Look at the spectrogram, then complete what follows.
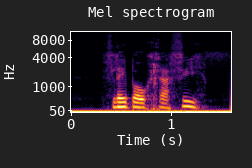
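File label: "flebografie", Dutch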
